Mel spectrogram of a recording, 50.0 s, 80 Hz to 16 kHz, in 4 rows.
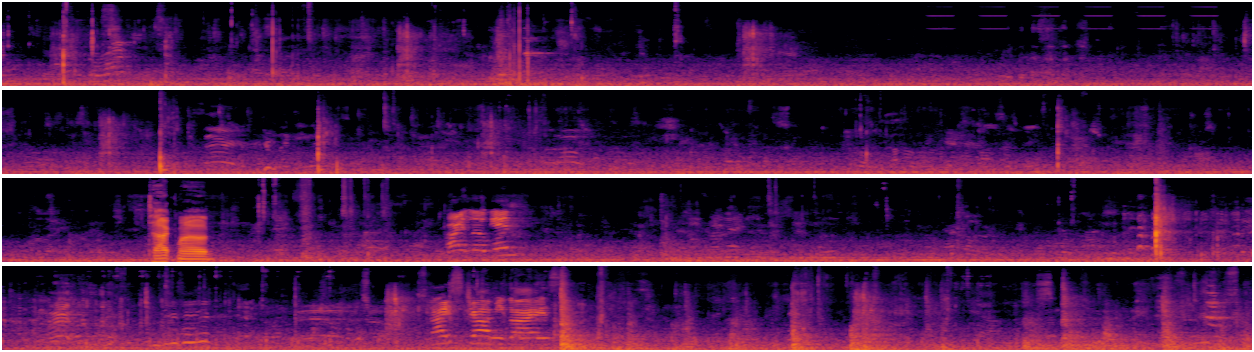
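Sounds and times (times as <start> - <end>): faint distant voices: 0.0 - 26.4
steady low hum: 0.0 - 49.4.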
